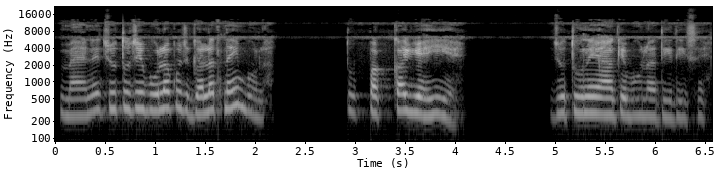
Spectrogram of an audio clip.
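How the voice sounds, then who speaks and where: A sharp-tongued, lazy sister-in-law from a cartoon family squabble, as a woman voices her. Her voice sits high and her delivery is blunt and scolding. She tags her lines with a challenging "right?". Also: steady tone, unhurried. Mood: defiant. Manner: blunt, scolding, repeats "theek hai na". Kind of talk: cartoon voice acting.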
